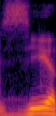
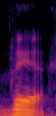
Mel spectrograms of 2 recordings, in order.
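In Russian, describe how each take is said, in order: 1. Начинается с жужжащего звука 'z'. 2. Начинается с мягкого звука: язык между зубами. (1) "он говорит там «зе»" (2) "межзубный там «the»"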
